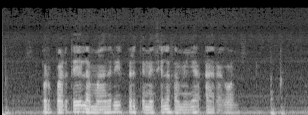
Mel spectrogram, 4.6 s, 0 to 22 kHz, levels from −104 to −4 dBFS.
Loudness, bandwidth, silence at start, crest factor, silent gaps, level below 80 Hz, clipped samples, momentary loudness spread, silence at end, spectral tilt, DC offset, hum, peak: -24 LUFS; 16.5 kHz; 0 s; 18 dB; none; -44 dBFS; under 0.1%; 19 LU; 0 s; -7.5 dB/octave; under 0.1%; none; -6 dBFS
